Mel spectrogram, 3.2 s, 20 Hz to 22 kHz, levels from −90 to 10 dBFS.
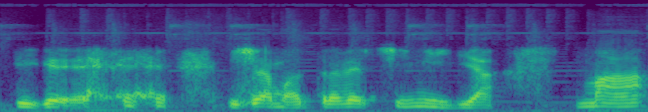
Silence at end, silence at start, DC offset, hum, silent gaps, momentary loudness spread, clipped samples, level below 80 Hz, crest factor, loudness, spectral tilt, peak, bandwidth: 0 s; 0.1 s; 0.2%; none; none; 7 LU; under 0.1%; -48 dBFS; 14 dB; -15 LUFS; -4.5 dB/octave; 0 dBFS; 19 kHz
